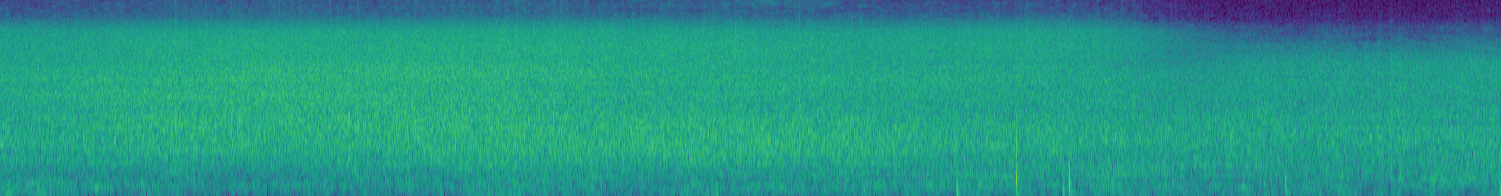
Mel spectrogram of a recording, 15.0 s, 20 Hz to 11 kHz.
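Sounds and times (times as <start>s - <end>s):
model train running hiss: 0.0s - 15.0s.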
